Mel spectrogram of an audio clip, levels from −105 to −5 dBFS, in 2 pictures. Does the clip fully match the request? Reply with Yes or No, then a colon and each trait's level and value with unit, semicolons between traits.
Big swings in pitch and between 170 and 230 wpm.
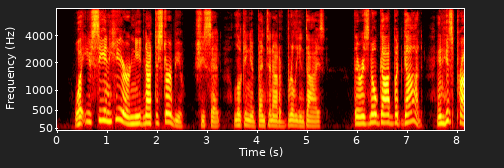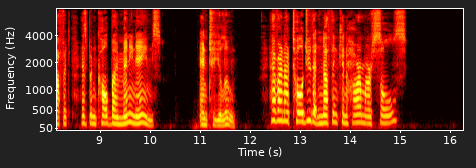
Yes: wide, 7.4 semitones; average, 175 wpm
